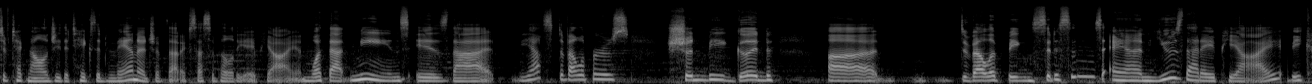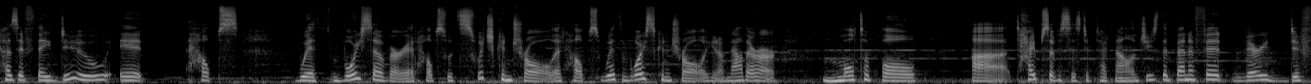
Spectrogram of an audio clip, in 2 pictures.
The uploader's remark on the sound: Recorded directly on the show floor of Apple's annual World Wide Developers Conference (WWDC).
